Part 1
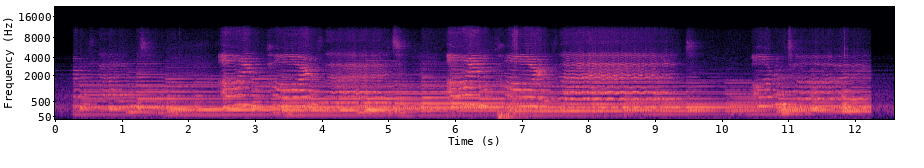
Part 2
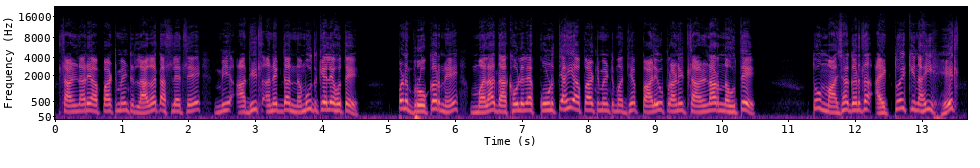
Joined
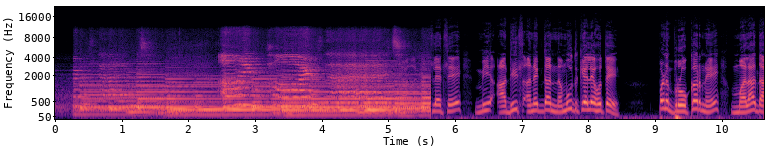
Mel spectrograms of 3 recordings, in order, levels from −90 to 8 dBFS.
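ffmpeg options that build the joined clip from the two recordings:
-filter_complex "[1:a]asplit=2[s0][s1];[0:a]apad=whole_dur=10.64,atrim=end=10.64,atrim=end=5.642[s2];[s1]atrim=start=1.728:end=6.73[s3];[s0]atrim=start=0.9:end=1.73,asetpts=PTS-STARTPTS,volume=0.133,afade=t=in:d=0.004:c=hsin,afade=t=out:st=0.826:d=0.004:c=hsin,adelay=212121S[s4];[s2][s3]acrossfade=d=0.004:c1=hsin:c2=hsin[s5];[s5][s4]amix=inputs=2:normalize=0"

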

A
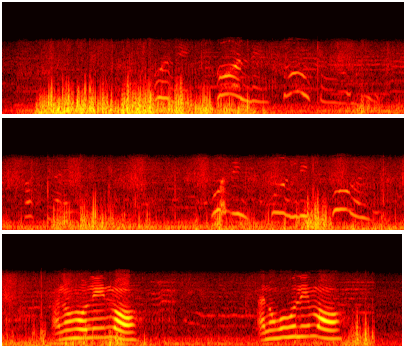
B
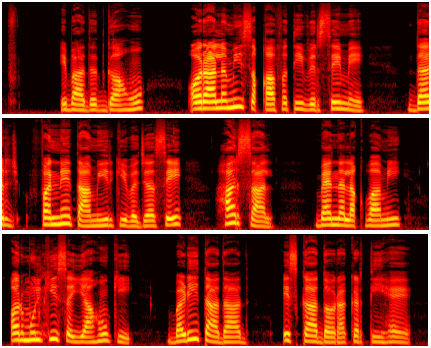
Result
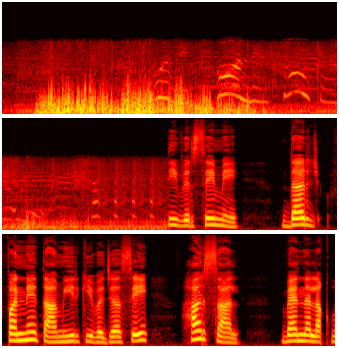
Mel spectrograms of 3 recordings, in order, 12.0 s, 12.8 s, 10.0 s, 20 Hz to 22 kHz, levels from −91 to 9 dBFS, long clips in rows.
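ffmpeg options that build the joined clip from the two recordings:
-filter_complex "[0:a]apad=whole_dur=10.03,atrim=end=10.03,asplit=4[s0][s1][s2][s3];[s0]atrim=end=4.472[s4];[s1]atrim=start=4.288:end=4.472[s5];[s2]atrim=start=4.288:end=4.472[s6];[s3]atrim=start=4.288:end=4.472[s7];[1:a]atrim=start=2.918:end=7.94[s8];[s4][s5]acrossfade=d=0.004:c1=hsin:c2=hsin[s9];[s9][s6]acrossfade=d=0.004:c1=hsin:c2=hsin[s10];[s10][s7]acrossfade=d=0.004:c1=hsin:c2=hsin[s11];[s11][s8]acrossfade=d=0.004:c1=hsin:c2=hsin"

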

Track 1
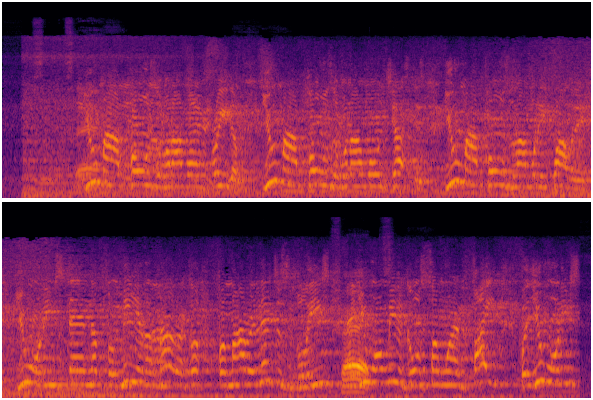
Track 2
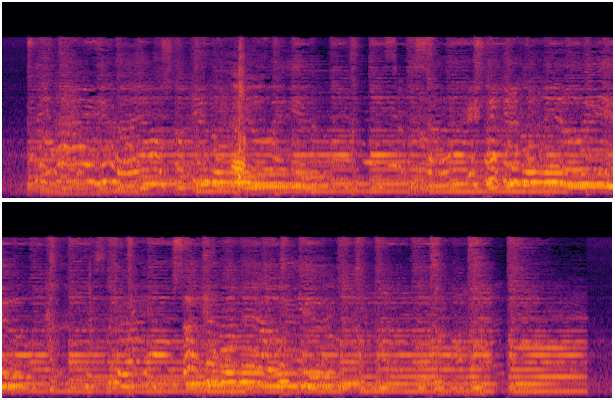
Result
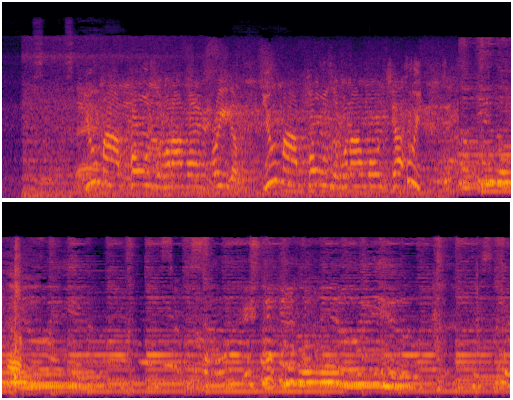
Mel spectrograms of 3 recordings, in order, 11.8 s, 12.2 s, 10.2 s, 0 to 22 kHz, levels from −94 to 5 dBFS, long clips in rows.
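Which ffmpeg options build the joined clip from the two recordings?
-filter_complex "[0:a]apad=whole_dur=10.17,atrim=end=10.17,asplit=2[s0][s1];[s0]atrim=end=4.052[s2];[s1]atrim=start=4.048:end=4.562,asetpts=PTS-STARTPTS,areverse[s3];[1:a]atrim=start=1.708:end=7.32[s4];[s2][s3]acrossfade=d=0.004:c1=hsin:c2=hsin[s5];[s5][s4]acrossfade=d=0.004:c1=hsin:c2=hsin"

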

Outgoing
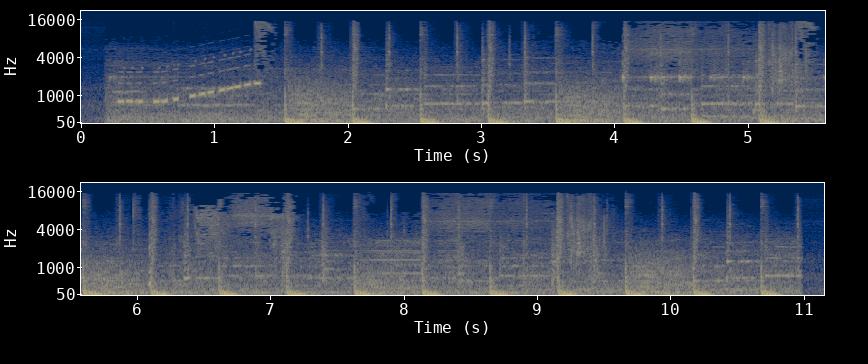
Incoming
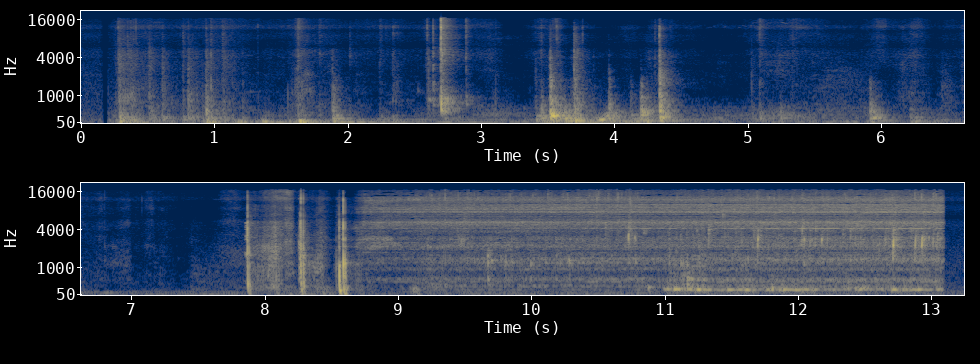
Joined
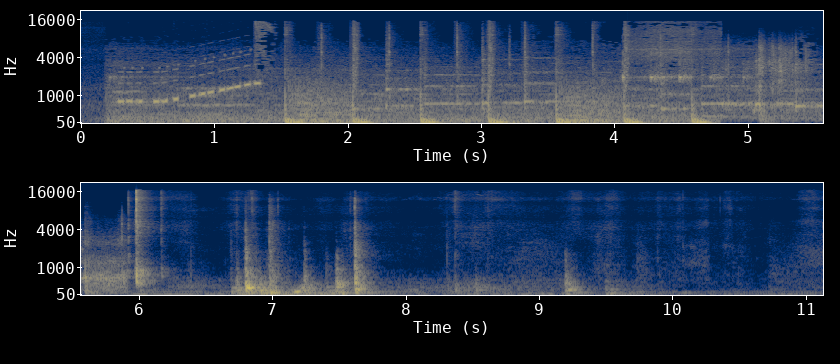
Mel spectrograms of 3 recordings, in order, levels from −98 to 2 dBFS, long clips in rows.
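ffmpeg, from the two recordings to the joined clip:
-filter_complex "[0:a]asettb=1/sr,asplit=3[s0][s1][s2];[s0]atrim=end=4.804[s3];[s1]atrim=start=4.8:end=5.91,asetpts=PTS-STARTPTS,afade=t=in:d=0.004:c=qsin,afade=t=out:st=1.106:d=0.004:c=qsin,highpass=280,equalizer=f=300:t=q:w=4:g=-4,equalizer=f=660:t=q:w=4:g=6,equalizer=f=940:t=q:w=4:g=-4,equalizer=f=1900:t=q:w=4:g=-8,equalizer=f=2700:t=q:w=4:g=4,equalizer=f=4400:t=q:w=4:g=-4,lowpass=f=5600:w=0.5412,lowpass=f=5600:w=1.3066[s4];[s2]atrim=start=5.906[s5];[s3][s4]acrossfade=d=0.004:c1=hsin:c2=qsin[s6];[s6][s5]acrossfade=d=0.004:c1=qsin:c2=hsin,apad=whole_dur=11.13,atrim=end=11.13,atrim=end=5.912[s7];[1:a]atrim=start=2.628:end=7.85[s8];[s7][s8]acrossfade=d=0.004:c1=hsin:c2=hsin"

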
